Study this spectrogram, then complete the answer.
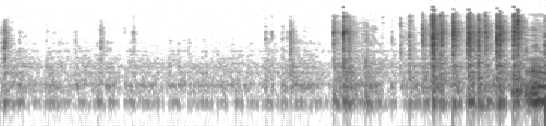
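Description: Keys clacking on a computer keyboard as someone enters text, quiet scattered taps at first, then a dense, louder burst of rapid typing in the final few seconds.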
